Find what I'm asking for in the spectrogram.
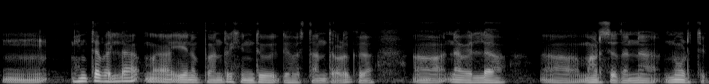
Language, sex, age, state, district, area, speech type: Kannada, male, 30-45, Karnataka, Dharwad, rural, spontaneous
